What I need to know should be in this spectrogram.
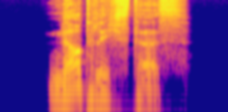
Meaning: strong/mixed nominative/accusative neuter singular superlative degree of nördlich
- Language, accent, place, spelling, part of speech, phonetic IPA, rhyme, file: German, Germany, Berlin, nördlichstes, adjective, [ˈnœʁtlɪçstəs], -œʁtlɪçstəs, De-nördlichstes.ogg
